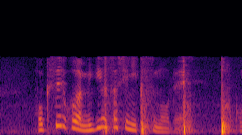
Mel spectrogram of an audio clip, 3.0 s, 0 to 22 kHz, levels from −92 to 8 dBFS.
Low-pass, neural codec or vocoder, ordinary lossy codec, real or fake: 7.2 kHz; codec, 16 kHz, 0.8 kbps, ZipCodec; AAC, 16 kbps; fake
